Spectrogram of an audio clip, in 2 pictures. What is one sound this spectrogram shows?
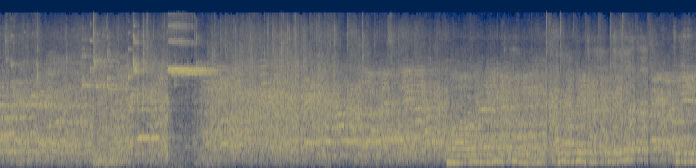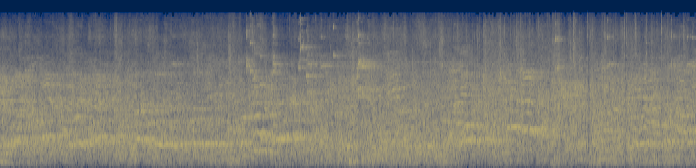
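A large crowd chatters and cheers, echoing through a big hall.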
